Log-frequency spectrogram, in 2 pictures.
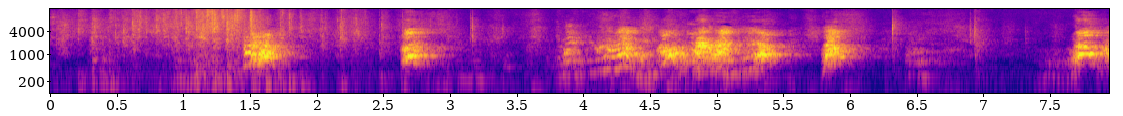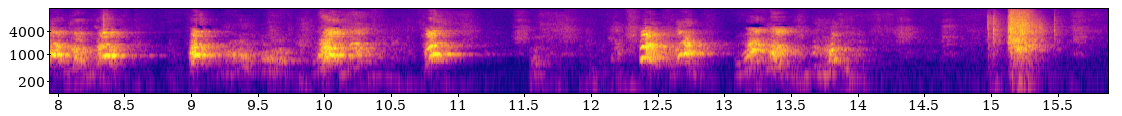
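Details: Three Brussels Griffons, Bogart, Gatsby and Garbo, wrestling and playing rough indoors; harsh, gruff barks and growly yaps come in quick bursts of two or three, with short pauses between, loud and close.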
